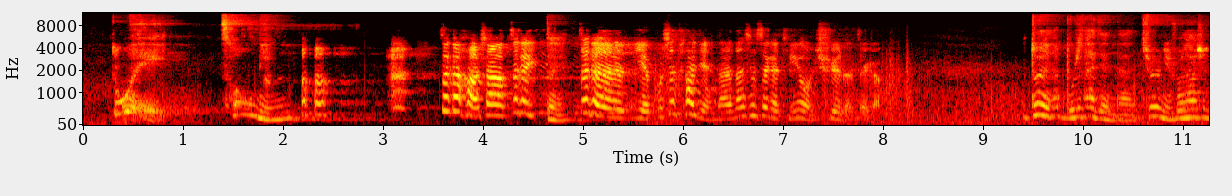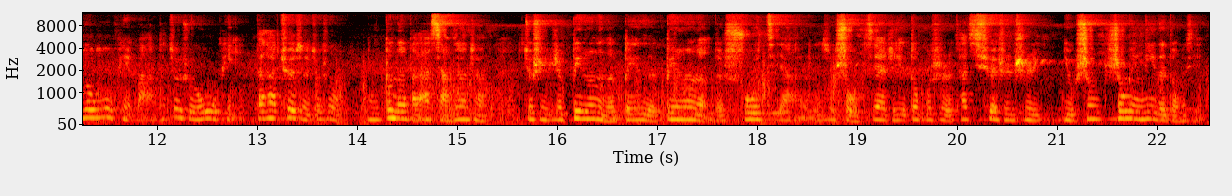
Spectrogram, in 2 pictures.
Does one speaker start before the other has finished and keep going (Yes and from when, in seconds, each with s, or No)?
No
